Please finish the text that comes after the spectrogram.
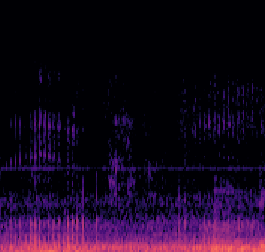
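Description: A feverish cat purring close up, a continuous low rumbling purr with a rough, gurgling rattle from the throat, steady throughout with no talking.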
